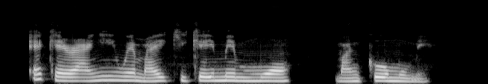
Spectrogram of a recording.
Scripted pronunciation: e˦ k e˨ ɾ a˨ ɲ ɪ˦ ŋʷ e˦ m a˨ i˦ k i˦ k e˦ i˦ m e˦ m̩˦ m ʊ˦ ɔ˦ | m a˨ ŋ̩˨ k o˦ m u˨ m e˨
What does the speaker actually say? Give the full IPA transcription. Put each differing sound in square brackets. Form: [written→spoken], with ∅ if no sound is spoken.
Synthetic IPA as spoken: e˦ k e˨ ɾ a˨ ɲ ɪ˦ ŋʷ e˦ m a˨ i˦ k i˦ k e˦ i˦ m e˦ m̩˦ m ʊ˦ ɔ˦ | m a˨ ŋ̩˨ k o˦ m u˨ m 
